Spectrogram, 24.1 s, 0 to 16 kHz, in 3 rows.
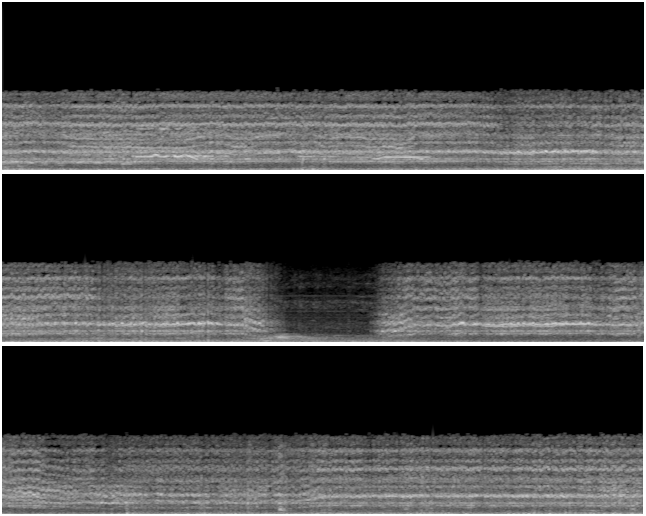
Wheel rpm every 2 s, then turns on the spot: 220, 220, 220, 220, 220, 150, 80, 220, 190, 160, 220, 230.
none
